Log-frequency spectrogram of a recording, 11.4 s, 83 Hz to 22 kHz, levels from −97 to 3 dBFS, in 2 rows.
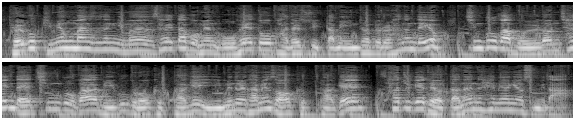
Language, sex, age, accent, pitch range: Korean, male, 30-49, native, 120-205 Hz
